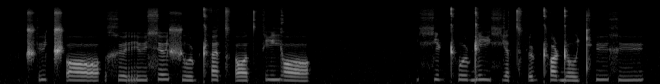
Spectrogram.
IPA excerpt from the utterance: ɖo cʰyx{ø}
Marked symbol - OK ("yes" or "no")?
no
